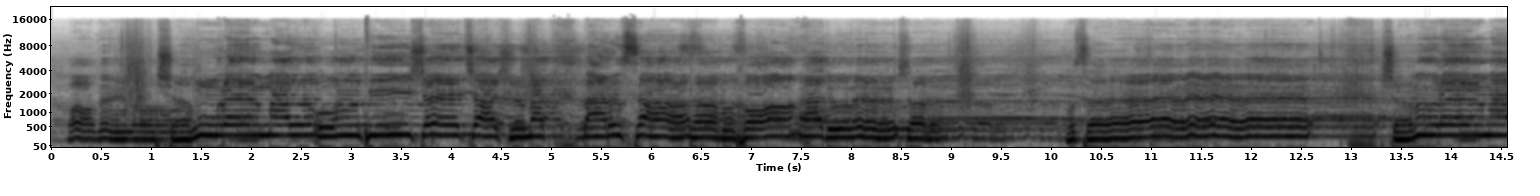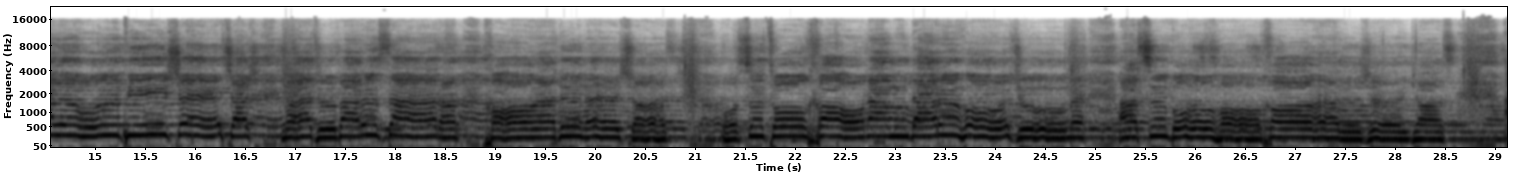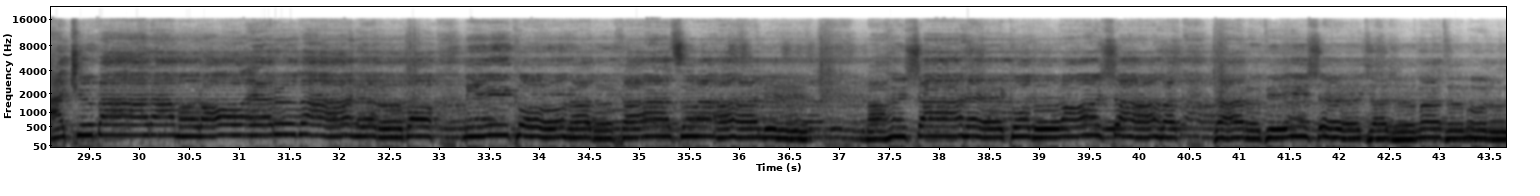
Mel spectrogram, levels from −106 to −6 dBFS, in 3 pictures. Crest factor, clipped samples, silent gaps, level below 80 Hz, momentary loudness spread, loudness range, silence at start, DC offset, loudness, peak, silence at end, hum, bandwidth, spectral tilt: 8 dB; under 0.1%; none; -36 dBFS; 5 LU; 1 LU; 0 s; 2%; -9 LUFS; 0 dBFS; 0 s; none; 16.5 kHz; -4.5 dB/octave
